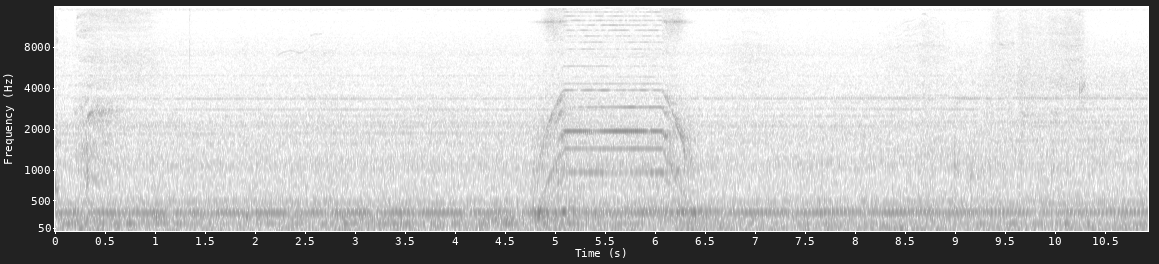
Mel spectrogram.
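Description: xTool P3 laser running with a steady low machine hum; about five seconds in, its gantry motors whine up in pitch, hold for about a second and wind back down as the laser head travels across the machine.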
